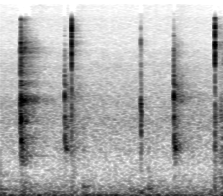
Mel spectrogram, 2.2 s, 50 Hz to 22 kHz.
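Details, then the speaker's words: Yamaha Silverado 1700 decompressor solenoid (about 1.1 ohms) tapped directly with battery power: sharp, crisp, unevenly spaced clicks as it pulls in sluggishly; linked to a starting issue, which is being bypassed rather than replacing the decompressor. "So you can hear it kind of picking up."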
